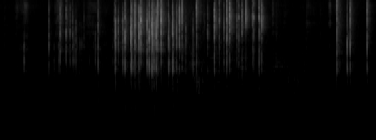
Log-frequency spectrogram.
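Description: Long nails tap and scratch the printed cardboard back of a Pillow Talk face palette box held in the hands. Crisp, bright, dry ticks and scratchy rasps come in quick clusters, thickening into a dense crinkly burst in the middle before thinning out. Short quiet gaps sit between the clusters, with no low end or ringing after each touch.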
